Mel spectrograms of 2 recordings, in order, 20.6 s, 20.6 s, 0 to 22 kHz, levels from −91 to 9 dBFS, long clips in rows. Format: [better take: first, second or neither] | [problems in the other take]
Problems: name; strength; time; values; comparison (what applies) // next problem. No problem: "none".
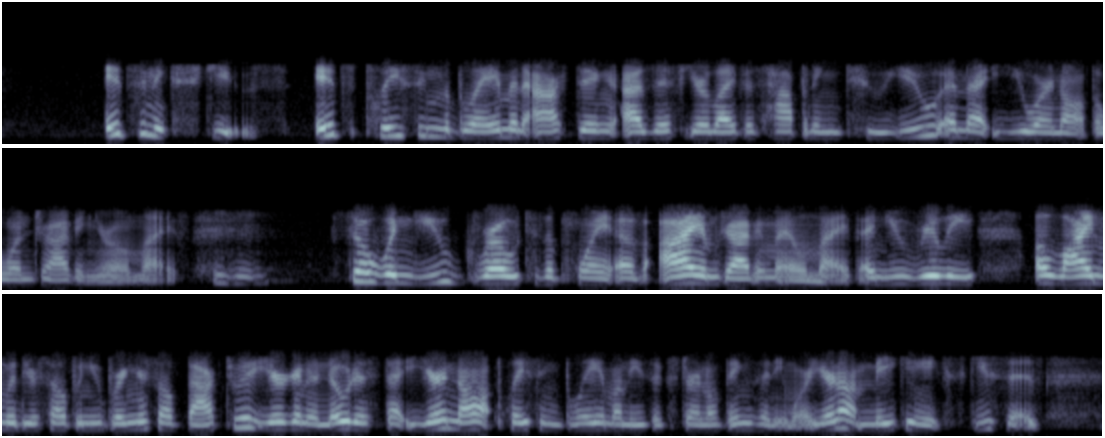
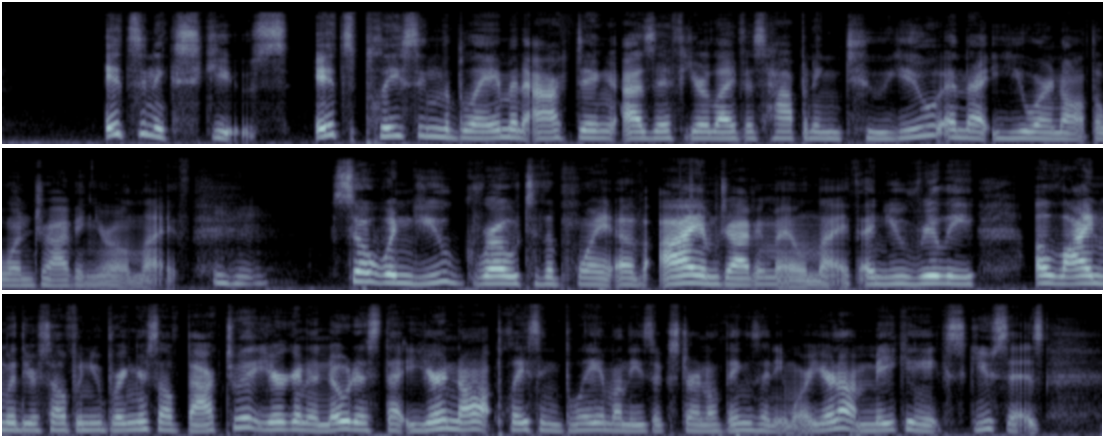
second | phone-call audio; nothing above 3 kHz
